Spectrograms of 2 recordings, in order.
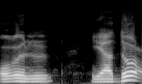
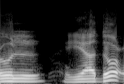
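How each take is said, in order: No difference in how they are said.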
